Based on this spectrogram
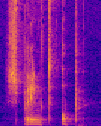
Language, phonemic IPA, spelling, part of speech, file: Dutch, /ˈsprɪŋt ˈɔp/, springt op, verb, Nl-springt op.ogg
- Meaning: inflection of opspringen: 1. second/third-person singular present indicative 2. plural imperative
